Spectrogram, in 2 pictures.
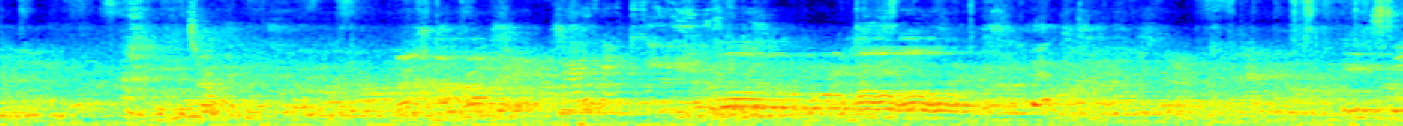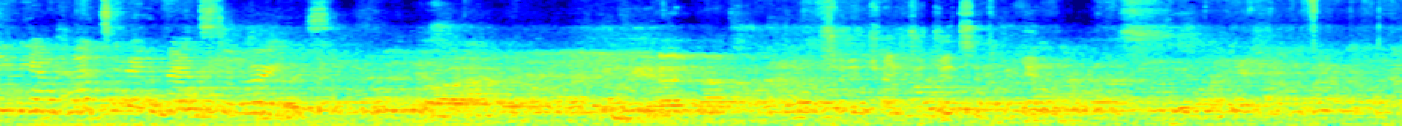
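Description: A man speaks calmly, explaining, in a large echoing hall.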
